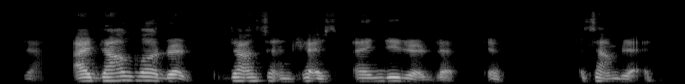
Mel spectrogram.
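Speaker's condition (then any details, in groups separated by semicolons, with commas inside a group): Bulbar palsy, form of ALS, bulbar onset; bulbar palsy, rare ALS form; slurred speech began two years ago, age 74, speech therapy; slurred speech, lost singing, understood only by family, worsening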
